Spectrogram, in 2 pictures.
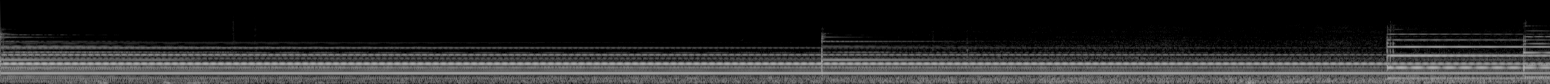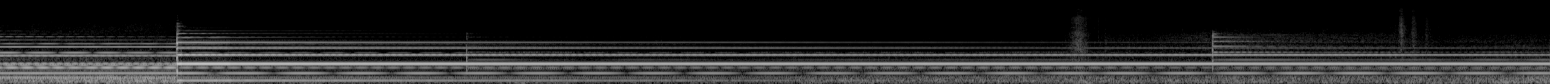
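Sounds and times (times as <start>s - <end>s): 
singing bowls ringing: 0.0s - 31.0s
faint rustle: 26.1s - 31.0s.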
